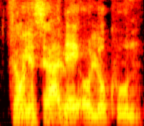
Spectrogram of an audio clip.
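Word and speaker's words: Foyesade Oluokun: is now the backup behind Foyo Oladise, or I'm probably totally butchering that man's Olokun. – Name. – Foyesade Olokun.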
